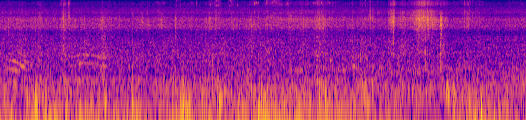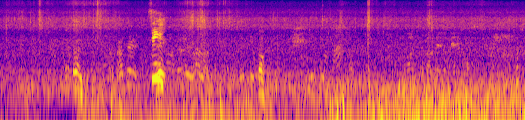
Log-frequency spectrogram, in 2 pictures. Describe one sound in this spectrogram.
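Clothes and shoes scrape and shuffle against rock close by.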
